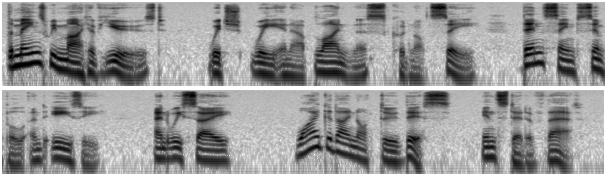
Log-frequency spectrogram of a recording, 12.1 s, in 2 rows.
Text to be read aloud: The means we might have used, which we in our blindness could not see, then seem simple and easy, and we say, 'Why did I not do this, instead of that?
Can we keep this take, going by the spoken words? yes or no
yes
